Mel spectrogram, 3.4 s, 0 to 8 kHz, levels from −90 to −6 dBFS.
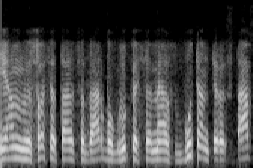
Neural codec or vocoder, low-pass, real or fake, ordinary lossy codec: vocoder, 22.05 kHz, 80 mel bands, WaveNeXt; 7.2 kHz; fake; AAC, 32 kbps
